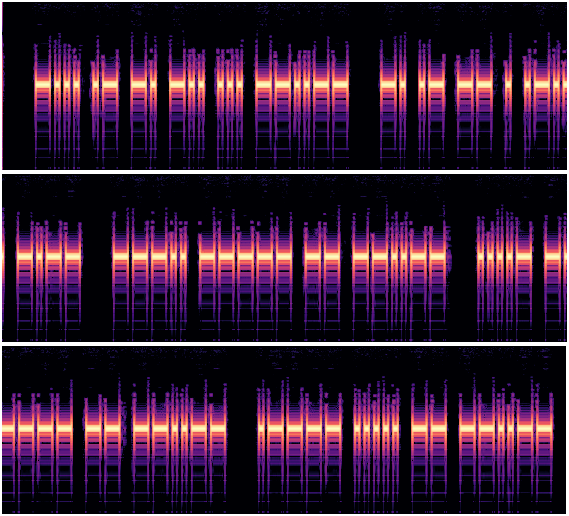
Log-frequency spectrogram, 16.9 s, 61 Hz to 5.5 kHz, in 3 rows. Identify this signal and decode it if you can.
Morse code, heard as a keyed tone, about 25 wpm, 600 Hz. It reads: BANDS, NAMELY 80M, 40M, 15M,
